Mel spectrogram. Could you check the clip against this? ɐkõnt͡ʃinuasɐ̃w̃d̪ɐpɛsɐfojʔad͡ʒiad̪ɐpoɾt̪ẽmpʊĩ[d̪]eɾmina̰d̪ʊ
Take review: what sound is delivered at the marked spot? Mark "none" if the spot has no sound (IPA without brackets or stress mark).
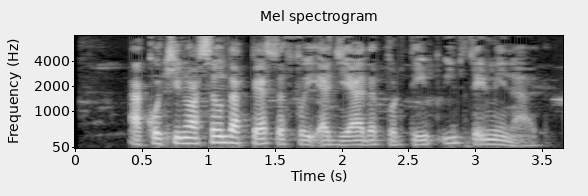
t̪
